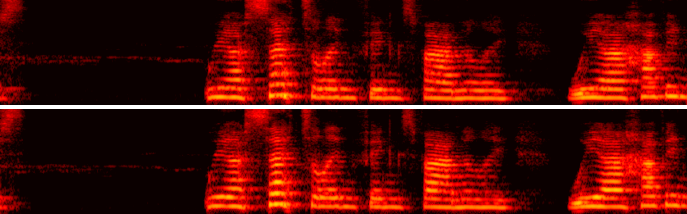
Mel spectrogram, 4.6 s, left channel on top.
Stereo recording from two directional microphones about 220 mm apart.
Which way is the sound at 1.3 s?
45° right (ahead or behind).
